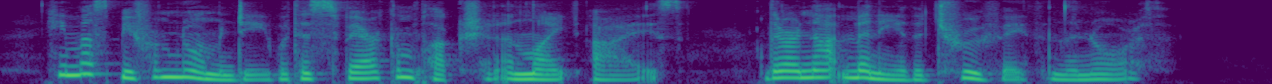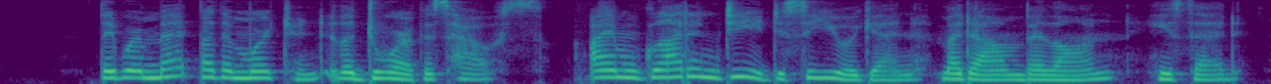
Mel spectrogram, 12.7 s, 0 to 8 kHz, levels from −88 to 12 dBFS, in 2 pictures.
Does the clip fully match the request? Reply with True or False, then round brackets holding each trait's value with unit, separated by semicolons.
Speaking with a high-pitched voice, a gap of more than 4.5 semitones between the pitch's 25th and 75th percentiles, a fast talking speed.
True (200 Hz; 5.2 semitones; 220 wpm)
